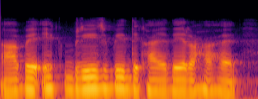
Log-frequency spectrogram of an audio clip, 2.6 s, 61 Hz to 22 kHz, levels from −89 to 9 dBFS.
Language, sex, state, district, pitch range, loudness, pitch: Hindi, male, Jharkhand, Deoghar, 95-115 Hz, -14 LUFS, 105 Hz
